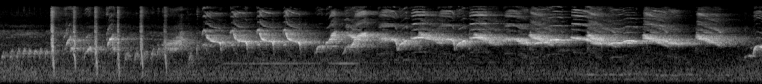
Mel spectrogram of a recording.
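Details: A captive Chinese hwamei, still singing while it eats, pours out a loud, rich song of rapid whistled and slurred phrases, high and varied, after a few sharp clicks at the start.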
